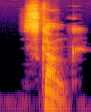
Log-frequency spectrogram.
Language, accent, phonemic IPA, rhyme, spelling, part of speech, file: English, Australia, /skʌŋk/, -ʌŋk, skunk, noun / verb, En-au-skunk.ogg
